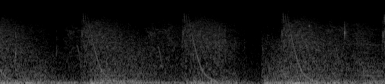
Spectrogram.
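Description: Magic spells crackle and zap in a game.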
